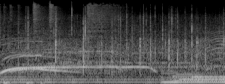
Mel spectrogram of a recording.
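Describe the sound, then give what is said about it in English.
A crowd at a gospel and roots choir concert at the Newport Folk Festival in 2014 applauds the instrumentalists, with dense, sustained clapping over lingering music. “You don't see the instrumentalists as much as you do the vocalists, but give them a big hand.”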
